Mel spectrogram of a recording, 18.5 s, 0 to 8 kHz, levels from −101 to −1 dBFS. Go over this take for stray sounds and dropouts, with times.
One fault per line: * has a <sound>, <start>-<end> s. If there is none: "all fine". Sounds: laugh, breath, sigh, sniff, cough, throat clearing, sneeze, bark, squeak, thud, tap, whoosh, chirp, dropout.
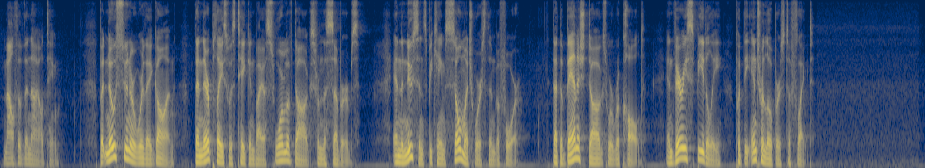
all fine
